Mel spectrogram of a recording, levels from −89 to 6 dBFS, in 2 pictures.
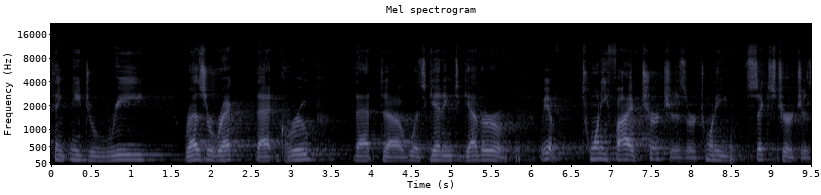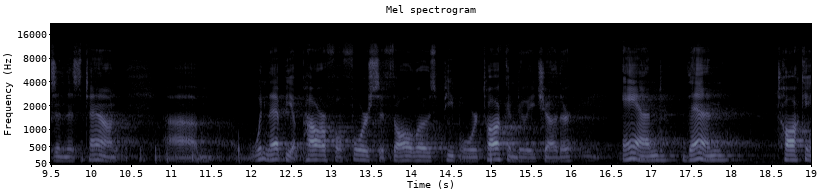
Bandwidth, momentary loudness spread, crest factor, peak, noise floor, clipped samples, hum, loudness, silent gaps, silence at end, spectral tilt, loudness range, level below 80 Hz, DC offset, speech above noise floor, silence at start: over 20 kHz; 15 LU; 22 dB; -30 dBFS; -73 dBFS; under 0.1%; none; -51 LUFS; none; 0 s; -4 dB/octave; 4 LU; under -90 dBFS; under 0.1%; 23 dB; 0 s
